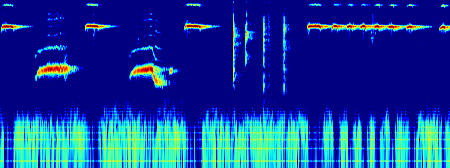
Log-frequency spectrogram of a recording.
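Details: White-rumped shama singing: clear whistled phrases, some high and sustained, others lower and downslurred, broken by sharp clicks, then a fast run of high repeated notes.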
